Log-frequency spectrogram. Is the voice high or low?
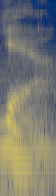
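low. It is said in a lower, villainous voice.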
